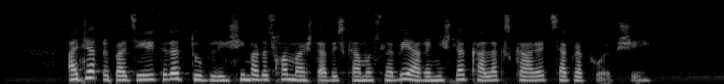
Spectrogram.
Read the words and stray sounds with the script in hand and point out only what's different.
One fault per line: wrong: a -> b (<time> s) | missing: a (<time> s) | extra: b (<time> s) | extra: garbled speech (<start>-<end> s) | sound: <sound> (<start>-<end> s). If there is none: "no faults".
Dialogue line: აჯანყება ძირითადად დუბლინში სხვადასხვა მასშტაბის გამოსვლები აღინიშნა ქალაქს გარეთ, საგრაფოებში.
no faults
